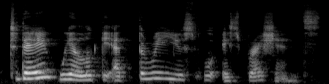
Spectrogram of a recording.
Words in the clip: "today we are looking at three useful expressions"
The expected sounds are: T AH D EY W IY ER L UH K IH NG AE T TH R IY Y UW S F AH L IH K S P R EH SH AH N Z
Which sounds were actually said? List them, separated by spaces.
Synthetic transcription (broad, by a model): T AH D EY W IY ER L UH K IH NG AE T TH R IY Y UW S F AH L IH K S P R EH SH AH N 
